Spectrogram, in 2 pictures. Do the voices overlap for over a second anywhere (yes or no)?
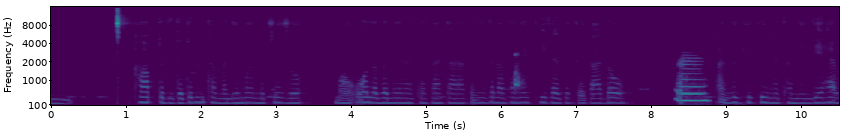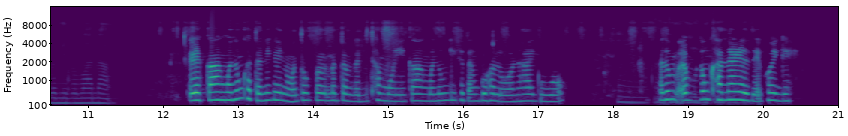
yes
